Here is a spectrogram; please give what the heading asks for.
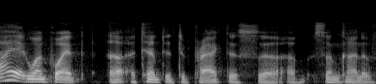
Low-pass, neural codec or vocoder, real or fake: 7.2 kHz; autoencoder, 48 kHz, 32 numbers a frame, DAC-VAE, trained on Japanese speech; fake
